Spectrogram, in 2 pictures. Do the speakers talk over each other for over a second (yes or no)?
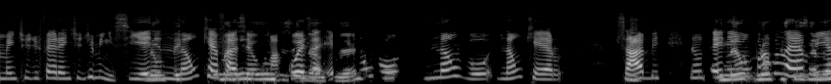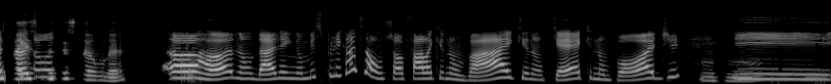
yes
